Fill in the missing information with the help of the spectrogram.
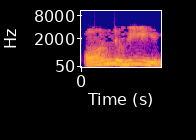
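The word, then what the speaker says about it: ennui: the word onv because onv the word written as n is pronounced as onv what is the meaning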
